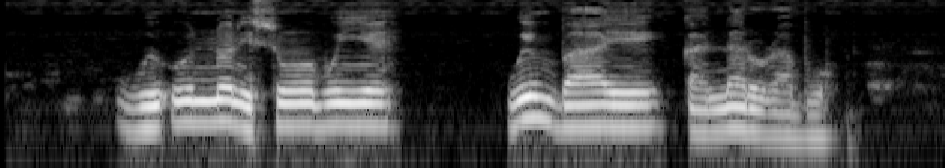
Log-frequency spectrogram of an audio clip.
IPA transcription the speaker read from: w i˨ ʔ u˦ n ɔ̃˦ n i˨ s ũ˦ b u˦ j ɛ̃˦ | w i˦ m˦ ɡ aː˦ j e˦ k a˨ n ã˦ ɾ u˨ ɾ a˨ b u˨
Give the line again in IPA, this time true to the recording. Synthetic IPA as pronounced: w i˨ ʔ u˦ n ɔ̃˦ n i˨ s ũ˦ b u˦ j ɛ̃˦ | w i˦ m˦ b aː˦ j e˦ k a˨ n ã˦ ɾ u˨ ɾ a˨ b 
